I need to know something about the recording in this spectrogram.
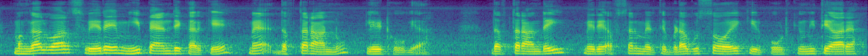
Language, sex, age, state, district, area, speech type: Punjabi, male, 45-60, Punjab, Rupnagar, rural, spontaneous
